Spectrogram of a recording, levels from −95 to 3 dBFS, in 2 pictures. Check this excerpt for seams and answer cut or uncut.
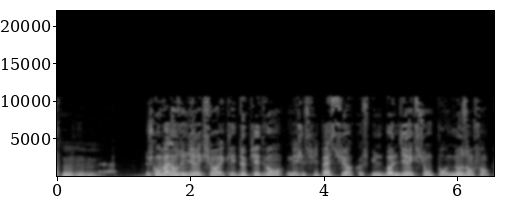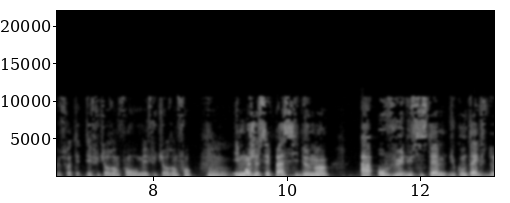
cut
